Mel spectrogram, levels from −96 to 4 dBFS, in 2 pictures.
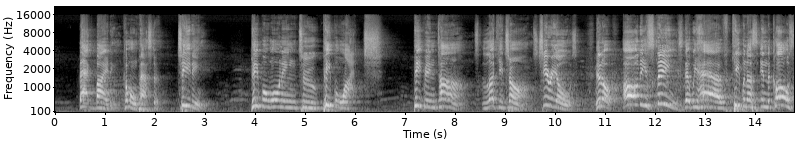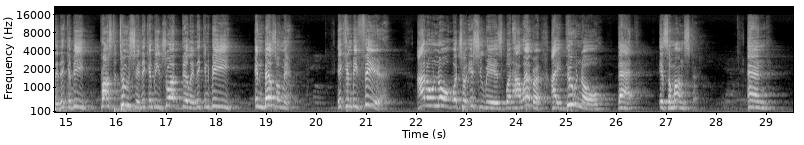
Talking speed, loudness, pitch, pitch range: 125 wpm, -17 LUFS, 255 Hz, 225-290 Hz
